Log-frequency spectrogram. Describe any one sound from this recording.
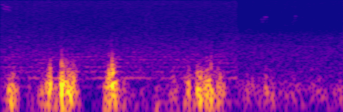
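Wind blows through grass in strong gusts.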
